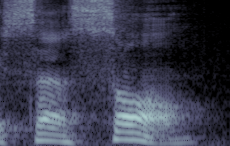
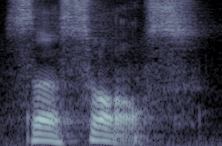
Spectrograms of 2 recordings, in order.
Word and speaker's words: Saint-Saëns: france so remember that you hear people say saul but he said with the s at the end sals and purank wanted it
